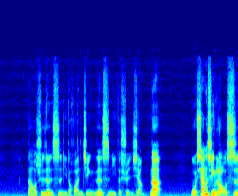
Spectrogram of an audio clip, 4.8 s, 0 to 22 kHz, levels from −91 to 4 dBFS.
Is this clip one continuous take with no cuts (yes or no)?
no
